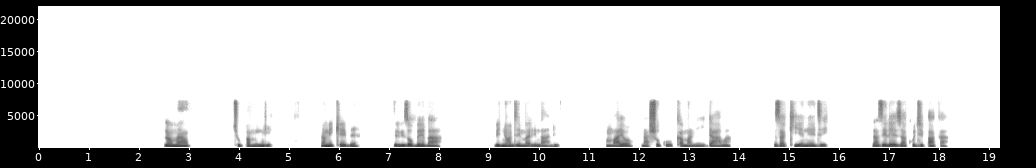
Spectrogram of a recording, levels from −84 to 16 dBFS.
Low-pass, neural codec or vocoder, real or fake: 7.2 kHz; codec, 24 kHz, 0.9 kbps, WavTokenizer, large speech release; fake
